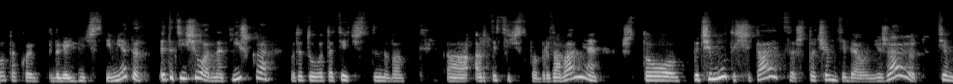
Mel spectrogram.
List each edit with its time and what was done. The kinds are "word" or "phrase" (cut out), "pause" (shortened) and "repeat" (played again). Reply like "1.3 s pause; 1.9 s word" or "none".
1.7 s word; 4.4 s pause; 6.9 s pause; 8.4 s word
